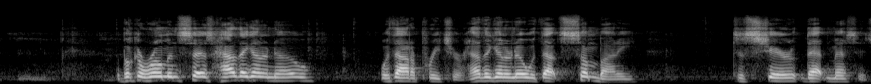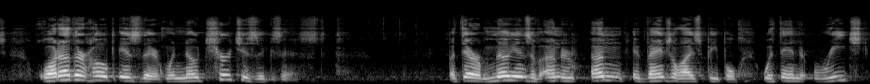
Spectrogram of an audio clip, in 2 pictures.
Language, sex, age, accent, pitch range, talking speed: English, male, 40-59, American, 135-175 Hz, 150 wpm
